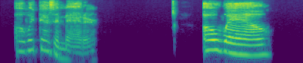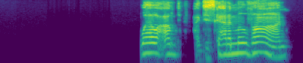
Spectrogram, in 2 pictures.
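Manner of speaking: put-on, fake nonchalant, dismissive monotone. Commenting on an interview where she played the victim, mocking Blac Chyna's nonchalance. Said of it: "acting like".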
